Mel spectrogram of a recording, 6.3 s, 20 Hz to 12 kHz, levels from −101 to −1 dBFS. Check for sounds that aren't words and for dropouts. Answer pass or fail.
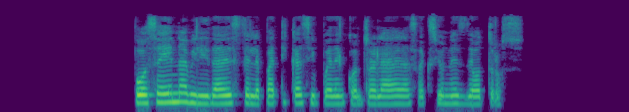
pass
